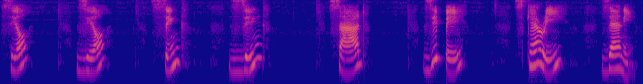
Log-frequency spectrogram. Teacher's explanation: Alveolar adalah huruf-huruf alveolar yang mengandung huruf S dan Z. Jadi ketika kita ingin mengucapkan huruf S dan Z ini, ujung lidah kita berada di punggung alveolar belakang gigi.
